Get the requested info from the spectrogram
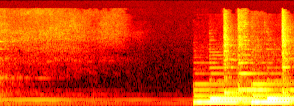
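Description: Prepared-harp quartet music: a single low held note fades away almost to silence, then a little under three seconds in the harps come in loudly with a dense cluster of plucked notes.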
